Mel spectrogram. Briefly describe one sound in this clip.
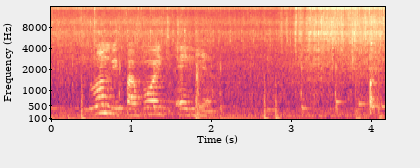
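Pieces of meat tumble into a pan.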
